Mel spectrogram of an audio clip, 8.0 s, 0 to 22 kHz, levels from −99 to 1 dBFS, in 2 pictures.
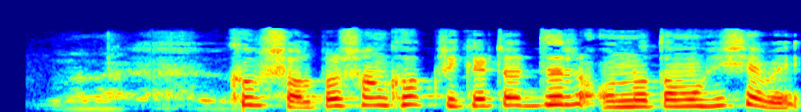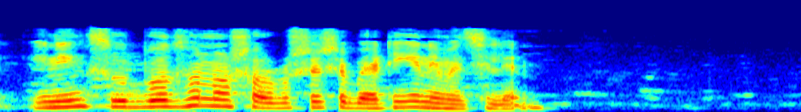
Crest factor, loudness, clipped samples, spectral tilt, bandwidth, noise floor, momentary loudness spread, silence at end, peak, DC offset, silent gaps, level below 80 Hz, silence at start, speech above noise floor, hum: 16 dB; -15 LUFS; under 0.1%; -5.5 dB/octave; 7.8 kHz; -61 dBFS; 19 LU; 1.3 s; -2 dBFS; under 0.1%; none; -56 dBFS; 0.35 s; 45 dB; none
